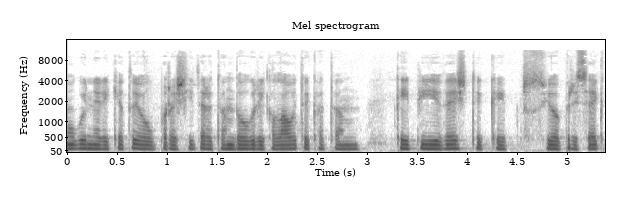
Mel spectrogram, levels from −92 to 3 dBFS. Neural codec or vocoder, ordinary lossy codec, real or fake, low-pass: none; MP3, 48 kbps; real; 14.4 kHz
